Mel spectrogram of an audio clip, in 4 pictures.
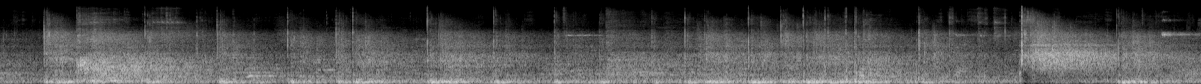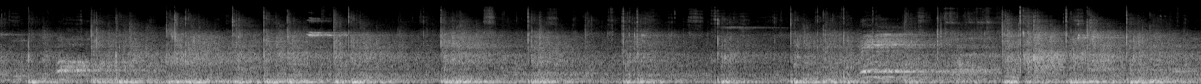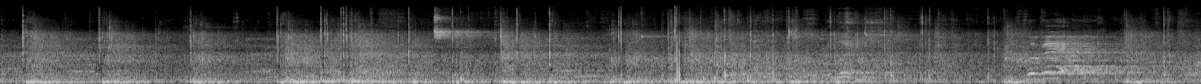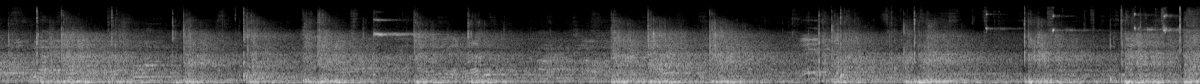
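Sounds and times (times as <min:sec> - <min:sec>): basketball bouncing on wooden floor: 0:00.4 - 0:06.0, 0:06.8 - 0:09.4, 0:11.2 - 0:26.2, 0:26.8 - 0:34.3, 0:36.4 - 0:39.5, 0:40.1 - 0:40.9, 0:44.2 - 0:48.0
shoe squeaks and clicks: 0:05.6 - 0:06.2, 0:11.5 - 0:12.3, 0:15.0 - 0:15.6, 0:18.2 - 0:20.0, 0:22.7 - 0:23.1, 0:28.3 - 0:29.1, 0:30.1 - 0:31.4, 0:39.7 - 0:40.4, 0:45.8 - 0:48.0.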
